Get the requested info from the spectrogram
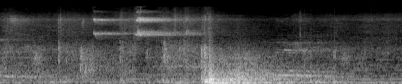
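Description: Feet of two push-hands sparring partners on a wooden floor: two short high squeaks about a second in, then a heavy thud about two seconds in that dies away slowly, with voices in the background.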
